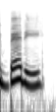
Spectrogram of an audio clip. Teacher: over the tip of the tongue and when you say Betty there's a soft puff of air over the tip of the tongue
